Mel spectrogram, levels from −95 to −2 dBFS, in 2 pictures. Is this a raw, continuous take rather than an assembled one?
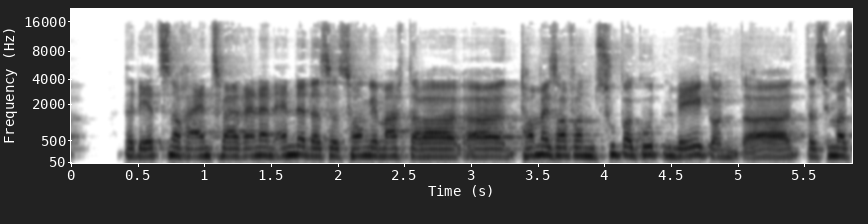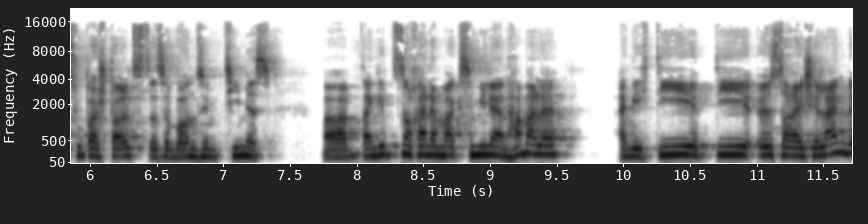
yes; 0 cuts

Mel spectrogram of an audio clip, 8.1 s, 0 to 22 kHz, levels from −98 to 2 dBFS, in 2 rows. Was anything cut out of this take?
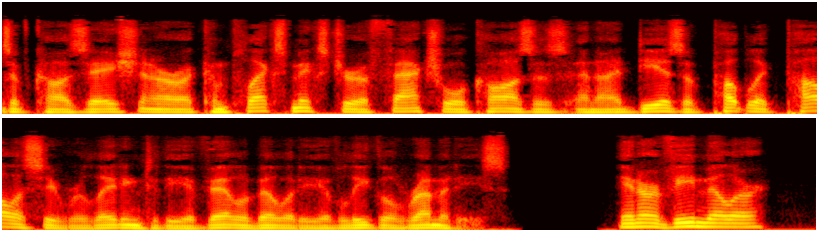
no; 0 cuts

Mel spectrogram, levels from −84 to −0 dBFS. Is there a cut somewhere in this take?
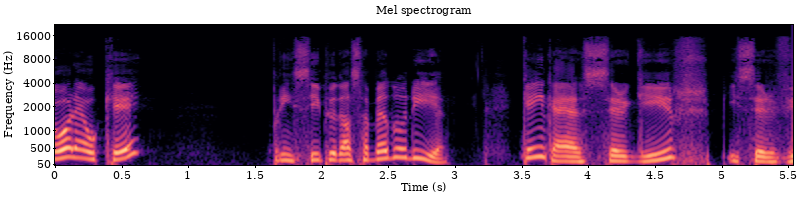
yes; 2 cuts; at 1.6 s, 3.7 s

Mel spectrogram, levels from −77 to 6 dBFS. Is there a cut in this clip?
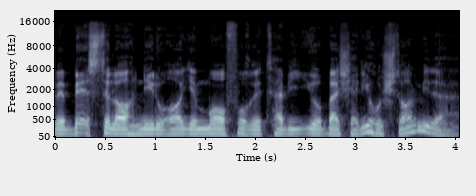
no; 0 cuts

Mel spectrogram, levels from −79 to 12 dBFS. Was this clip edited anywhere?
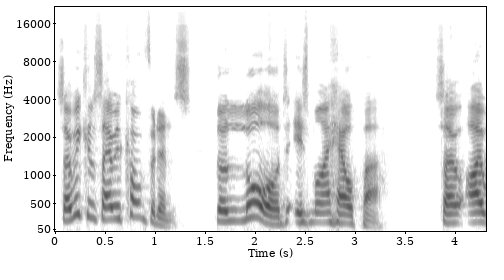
no; 0 cuts

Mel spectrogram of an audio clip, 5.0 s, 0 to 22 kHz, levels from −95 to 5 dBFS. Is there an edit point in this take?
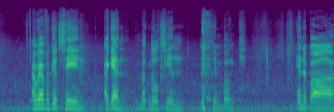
yes; 1 cut; at 3.2 s

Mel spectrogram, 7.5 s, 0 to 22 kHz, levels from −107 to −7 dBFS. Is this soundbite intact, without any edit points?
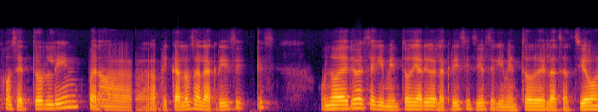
yes; 0 cuts

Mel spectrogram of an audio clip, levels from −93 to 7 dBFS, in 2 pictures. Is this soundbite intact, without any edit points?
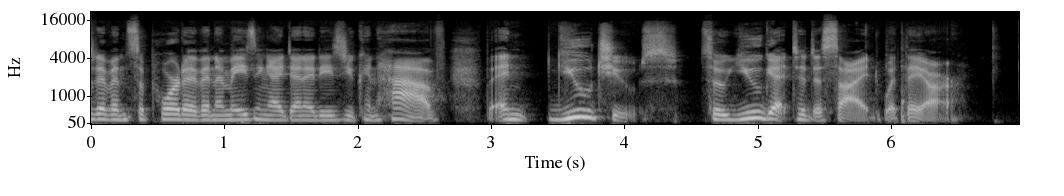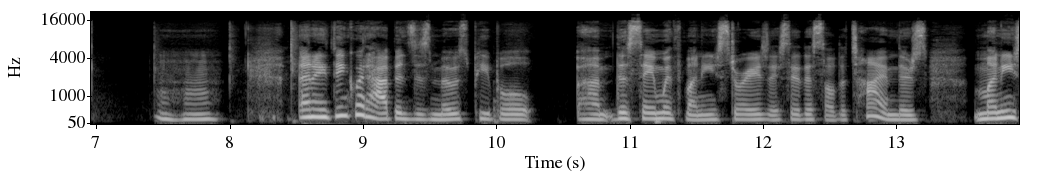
yes; 0 cuts

